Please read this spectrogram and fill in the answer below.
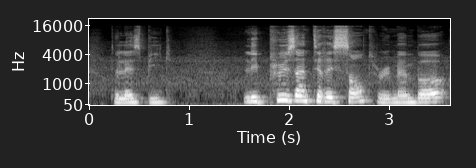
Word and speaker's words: intéressantes: Les plus intéressantes, remember, if we pronounce the TE, it's a feminine form. We don't pronounce the S.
